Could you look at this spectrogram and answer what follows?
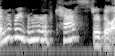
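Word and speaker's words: Castroville: But he was talking about the garlic festival, and he said, and Sam, correct me if I say this wrong, there's a Castleville artichoke festival? – I think he said Castorville.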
